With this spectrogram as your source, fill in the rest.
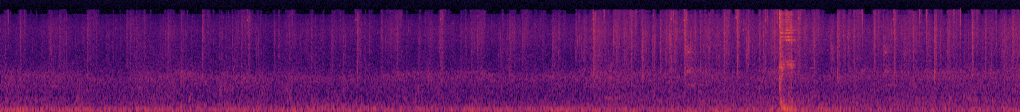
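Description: Distant battle rumbles low and steadily.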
